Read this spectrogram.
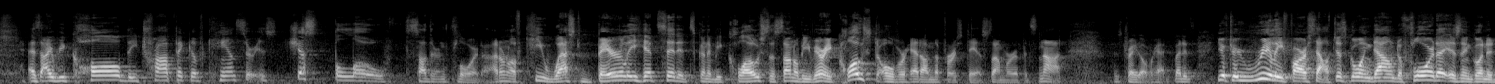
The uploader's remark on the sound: Live Class Lecture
